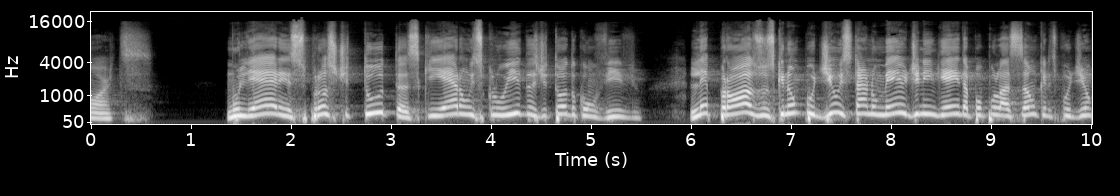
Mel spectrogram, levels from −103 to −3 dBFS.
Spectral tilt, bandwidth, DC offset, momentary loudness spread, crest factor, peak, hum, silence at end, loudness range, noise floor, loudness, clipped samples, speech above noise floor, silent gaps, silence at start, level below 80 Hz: -4.5 dB/octave; 17 kHz; under 0.1%; 9 LU; 16 dB; -4 dBFS; none; 0 s; 3 LU; -81 dBFS; -18 LUFS; under 0.1%; 63 dB; none; 0 s; -56 dBFS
